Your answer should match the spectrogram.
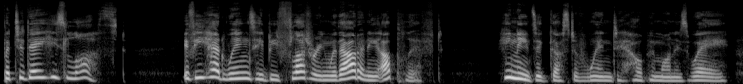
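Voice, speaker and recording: An actress playing a small, proud, watchful songbird narrating in an audio play, describing things with simple wonder. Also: female voice, mid-range voice, lively intonation, moderate pace, no room sound, clean studio sound, close to an everyday voice. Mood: concerned. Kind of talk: audio drama monologue.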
